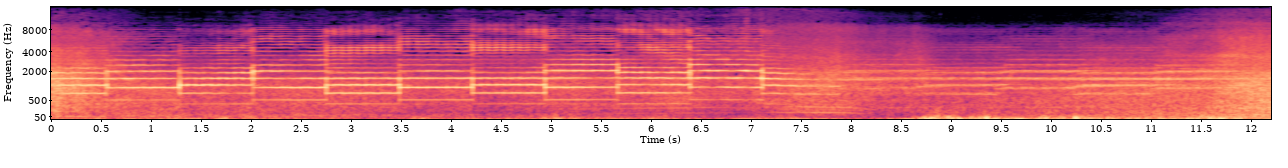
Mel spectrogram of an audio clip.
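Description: An ambulance siren wails in a loud two-tone pattern, then fades into the distance.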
